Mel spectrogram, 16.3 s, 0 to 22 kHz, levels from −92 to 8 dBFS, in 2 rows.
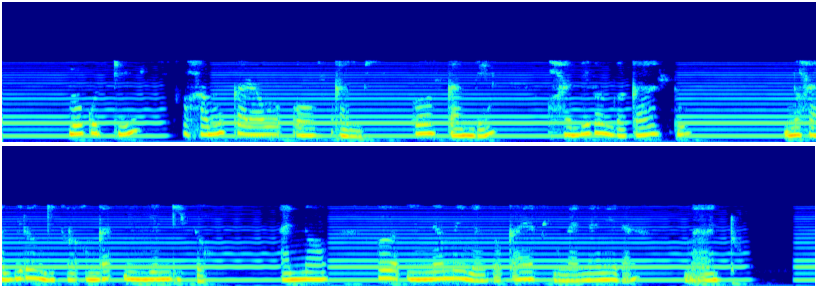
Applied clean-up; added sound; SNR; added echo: none; Wind instrument, woodwind instrument; 11 dB; reverberation time 0.4 s.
